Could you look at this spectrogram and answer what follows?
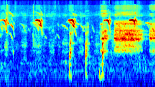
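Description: Chickens cluck in short, sharp bursts close by, a few calls in quick succession with a louder, scratchy cry near the end.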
